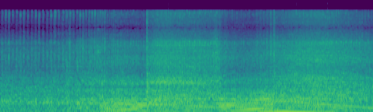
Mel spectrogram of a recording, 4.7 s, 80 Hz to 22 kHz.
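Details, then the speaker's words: 2003 Honda Civic 1.7L, quick throttle snap with a pressure transducer in the spark plug hole: revs climb then sag slowly with a dull, choked exhaust note; 20–25 psi exhaust pressure, far too high, indicating a restricted exhaust. "20 to 25 psi on the exhaust. It's way too high."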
